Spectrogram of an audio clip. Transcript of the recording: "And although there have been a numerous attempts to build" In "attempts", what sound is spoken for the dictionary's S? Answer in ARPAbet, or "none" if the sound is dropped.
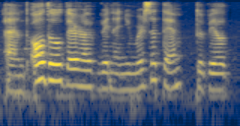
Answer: none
